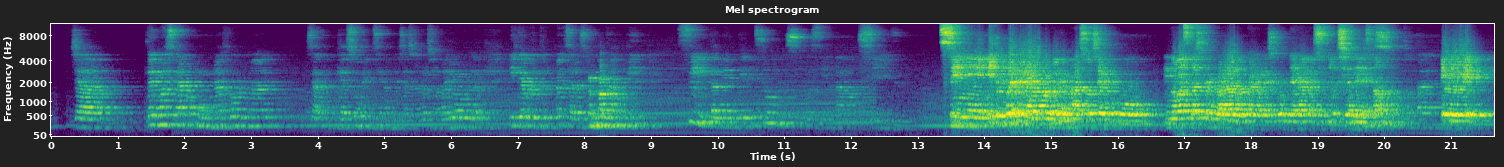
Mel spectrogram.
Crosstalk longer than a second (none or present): none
